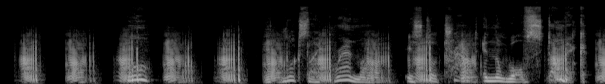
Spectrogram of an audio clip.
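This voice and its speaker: A man puts on a character voice at a very slow pace, medium in pitch with very wide pitch swings. His loudness stays very even, and the sound is dry and close with no echo. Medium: audio drama. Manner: earnest, protective.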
